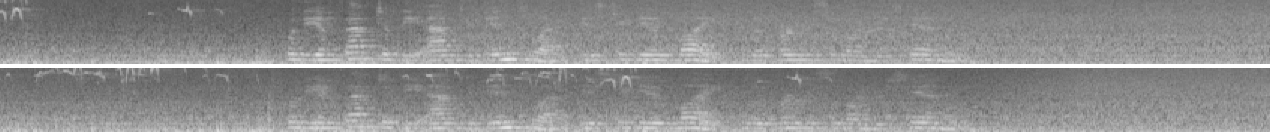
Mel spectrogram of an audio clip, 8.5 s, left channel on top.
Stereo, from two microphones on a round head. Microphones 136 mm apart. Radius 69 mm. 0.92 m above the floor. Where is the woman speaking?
65° left (ahead or behind), 4.5 m.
